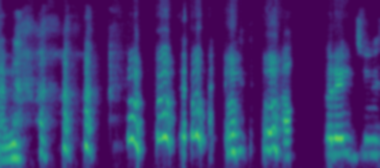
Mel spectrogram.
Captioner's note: laughter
